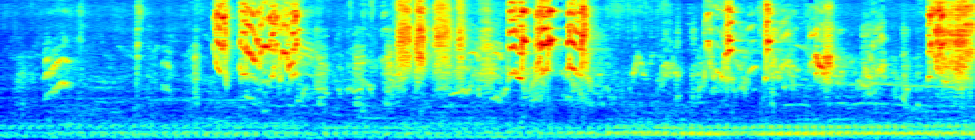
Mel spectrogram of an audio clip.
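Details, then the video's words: Lovebirds of all colours chirping and squawking, a flock of birds giving harsh, buzzy, high chirps in bursts, with a steady low hum underneath. "Lovebirds singing & chirping sounds"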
